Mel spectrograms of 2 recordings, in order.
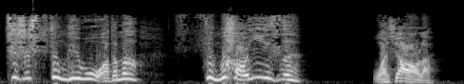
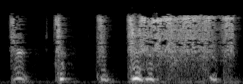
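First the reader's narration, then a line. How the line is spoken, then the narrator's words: Stunned stammering. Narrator (Chinese): 他一愣，结结巴巴的说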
